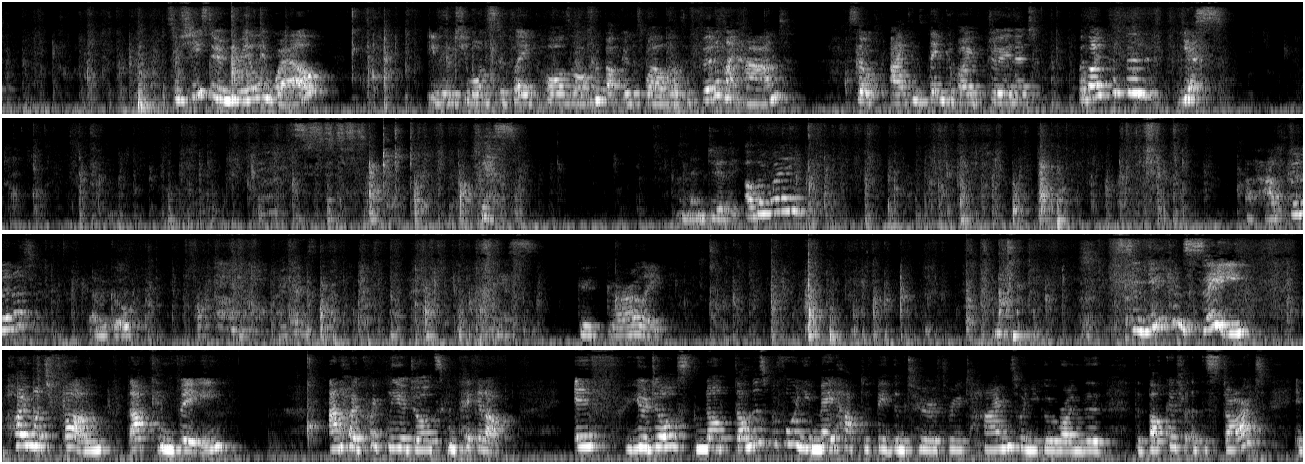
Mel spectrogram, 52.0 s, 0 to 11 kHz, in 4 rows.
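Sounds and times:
dog paws pattering on mat: 0:00.0 - 0:44.3
woman's voice: 0:01.6 - 0:03.3, 0:04.3 - 0:12.3, 0:17.6 - 0:18.3, 0:19.8 - 0:21.2, 0:25.4 - 0:27.5, 0:28.2 - 0:29.4, 0:30.8 - 0:32.7, 0:37.2 - 0:41.4, 0:42.3 - 0:44.2, 0:44.8 - 0:52.0
small dog tapping and shuffling: 0:32.1 - 0:40.3.

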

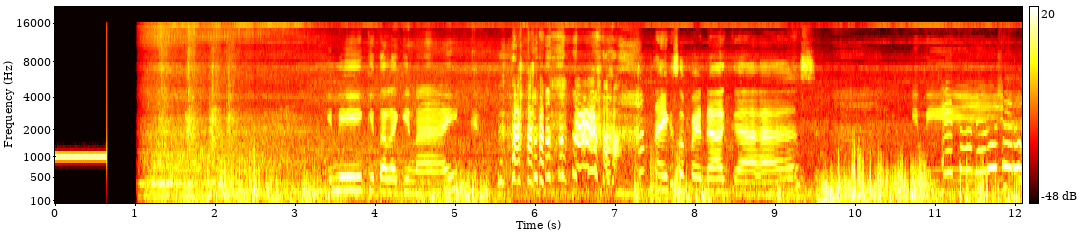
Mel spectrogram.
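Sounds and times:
vehicle running: 0:01.0 - 0:08.5
street noise: 0:01.0 - 0:12.0
wind rumbling on microphone: 0:01.0 - 0:12.0.

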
